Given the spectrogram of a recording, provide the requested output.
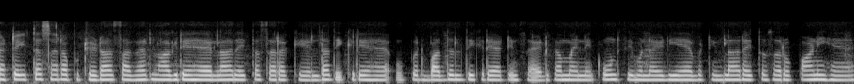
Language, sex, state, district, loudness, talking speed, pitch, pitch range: Marwari, female, Rajasthan, Nagaur, -15 LUFS, 240 wpm, 215 Hz, 210-220 Hz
